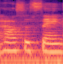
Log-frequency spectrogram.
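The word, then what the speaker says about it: House of Tsang: it, hope not, but House of Sang. I think the T is silent.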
